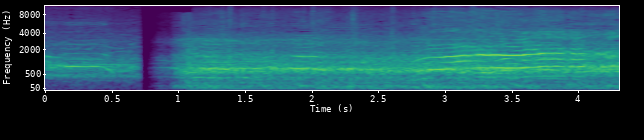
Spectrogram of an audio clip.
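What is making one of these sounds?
Young men sing together loudly close by.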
